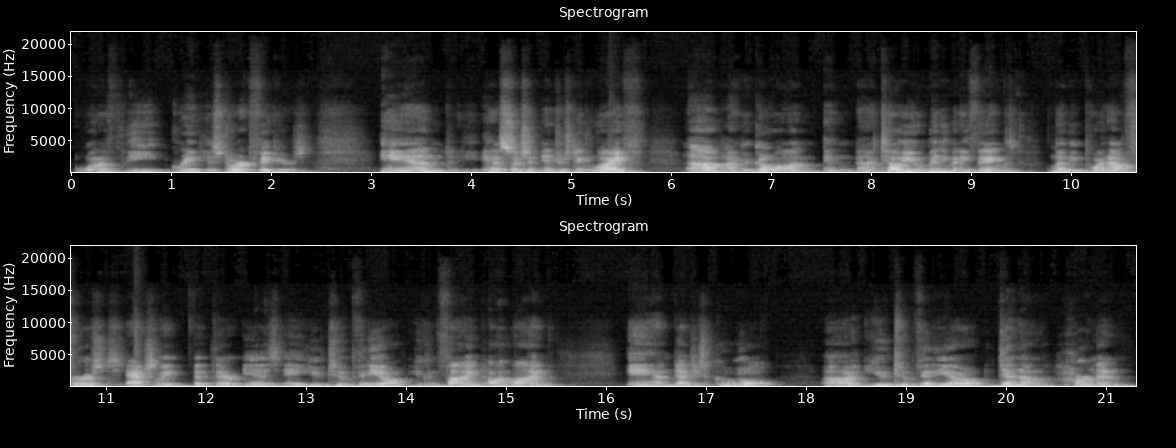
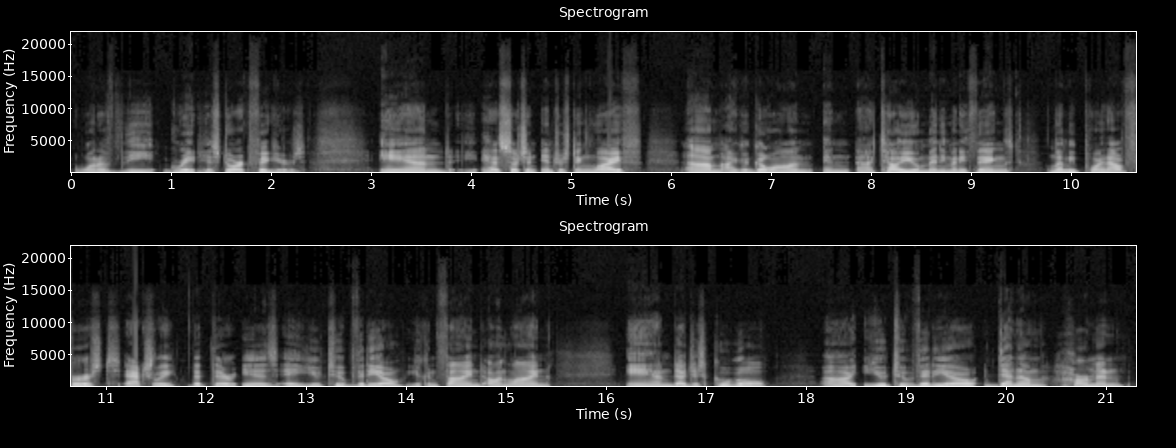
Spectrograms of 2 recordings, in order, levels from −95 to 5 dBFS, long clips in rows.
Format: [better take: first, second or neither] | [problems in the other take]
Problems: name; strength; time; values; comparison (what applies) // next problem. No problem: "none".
second | off-mic speech; far // room echo; slight; dies away in 0.3 s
